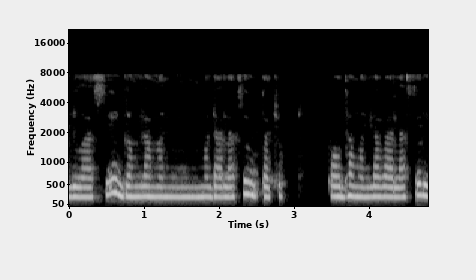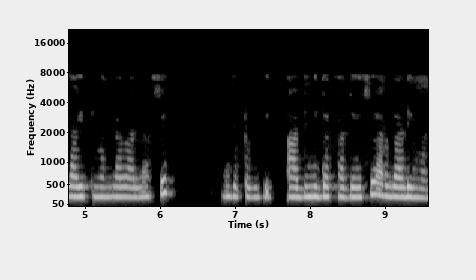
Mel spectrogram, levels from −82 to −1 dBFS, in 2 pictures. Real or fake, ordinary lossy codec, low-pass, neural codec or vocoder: real; none; none; none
